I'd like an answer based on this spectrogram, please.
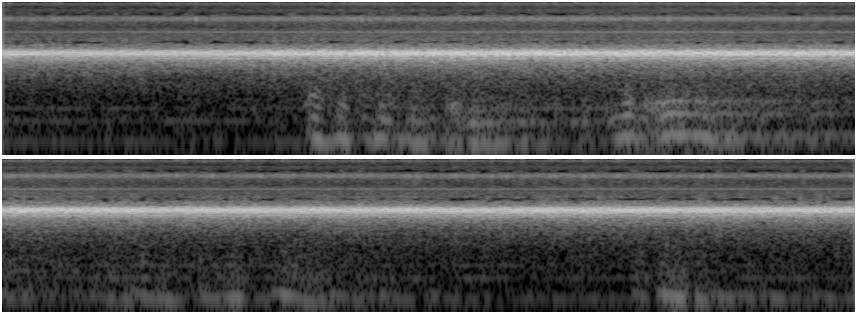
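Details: Steady, continuous high-pitched trill of a mole cricket, never pausing, while soft low murmuring sounds drift in beneath it through the middle seconds.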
